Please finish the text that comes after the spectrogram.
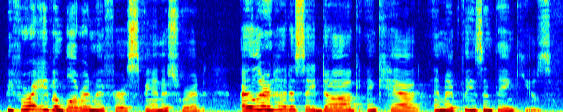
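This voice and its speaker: A young woman from the United States reading her own writing aloud at a live event indoors, with deliberate, expressive phrasing. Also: high voice, a little hiss or hum. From United States, small-town Minnesota. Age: young adult. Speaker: student writer reading own work. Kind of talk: scripted literary reading aloud. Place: college art gallery, indoors.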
